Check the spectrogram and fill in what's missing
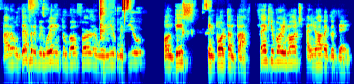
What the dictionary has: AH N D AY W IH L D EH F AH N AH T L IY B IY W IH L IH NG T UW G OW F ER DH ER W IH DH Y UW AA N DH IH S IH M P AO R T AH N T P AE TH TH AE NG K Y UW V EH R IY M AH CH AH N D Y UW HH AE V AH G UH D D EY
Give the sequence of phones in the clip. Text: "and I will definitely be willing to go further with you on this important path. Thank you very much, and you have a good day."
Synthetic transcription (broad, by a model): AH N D AY W IH L D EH F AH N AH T B IY W IH L IH NG T UW G OW F ER DH ER W IH DH Y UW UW N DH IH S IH M P AO R T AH N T P AE TH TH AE NG K Y UW V EH R IY M AH CH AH N Y UW HH AE V AH G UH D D EY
